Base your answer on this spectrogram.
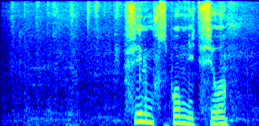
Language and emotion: Russian, neutral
